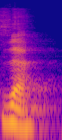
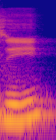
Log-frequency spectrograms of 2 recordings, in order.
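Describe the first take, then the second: First: The vowel is a short weak 'uh' sound. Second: The vowel is a long 'ee' sound. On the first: The next word starts with a consonant. "If there is no vowel, it's the" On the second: The next word starts with a vowel. "So it becomes the if there is vowel"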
